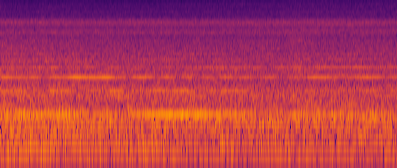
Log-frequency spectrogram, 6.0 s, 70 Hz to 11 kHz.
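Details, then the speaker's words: 2005 Boge 40 HP variable-speed compressor, 480 V, 79131 run/1909 loaded hours, at max rpm rebuilding pressure under air draw, about 68–70 dBA: steady even roar with constant tones, no knocks or rattles; normal full-speed running. "here it is at max rpm obviously it's trying to get up the pressure here and we're running it's probably 68 to 70 DBA"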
